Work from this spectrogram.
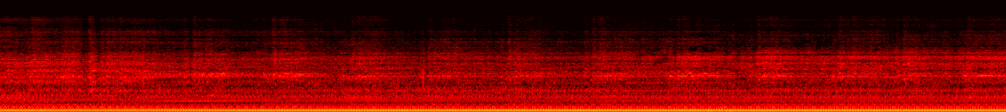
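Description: Steady low cold-start drone with a rough, gravelly grinding undertone riding on the idle; the source is still not pinned down.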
